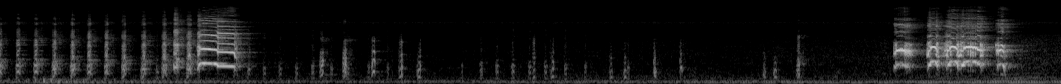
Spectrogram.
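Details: Junglefowl lure bird, young and inexperienced, used to catch semi-wild decoy chickens: two short, harsh crows, one near the start and one near the end, with scattered clucks and clicks between them.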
